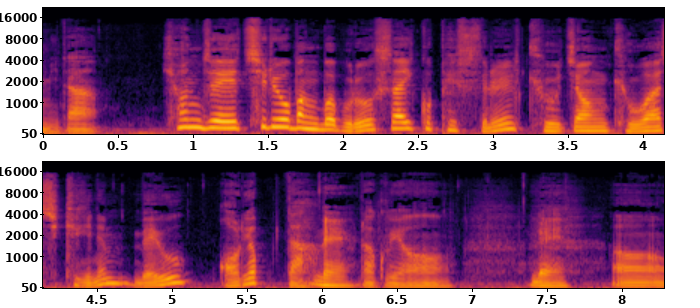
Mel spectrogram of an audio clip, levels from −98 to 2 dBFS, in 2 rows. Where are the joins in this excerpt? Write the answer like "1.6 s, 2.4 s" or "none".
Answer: 7.4 s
